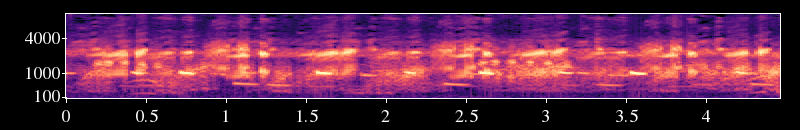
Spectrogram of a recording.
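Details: A chorus of frogs: repeated raspy croaks overlap in rhythmic waves, punctuated by brief clear tonal blips, steady and unbroken throughout.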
